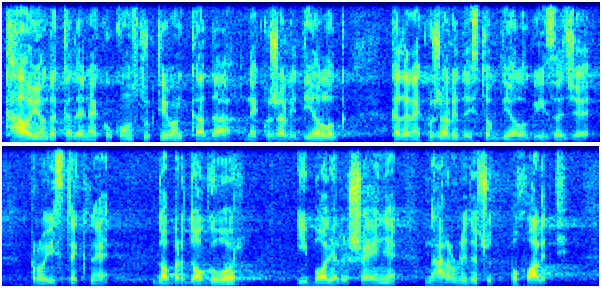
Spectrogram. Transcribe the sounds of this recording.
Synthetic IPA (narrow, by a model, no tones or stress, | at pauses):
kʰao̞io̞nd̪akad̪ajeneko̞ko̞nst̪ɾuk̚t̪iʋankad̪anɛko̞ʒelid̪ialoɡː | ad̪anekoʒelid̪aist̪o̞ɡd̪ialˠoɡaizaːd͡ʑe | pɾo̞ist̪ekne | d̪o̞baɾd̪o̞ɡoʋoɾ | ibo̞ʎe̞ɾeʃeːɲe̞na̰ːɾaʋnoid̪at͡ɕupoxʋaːlit̪i̥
